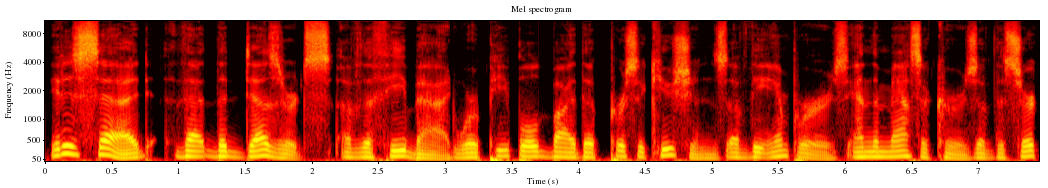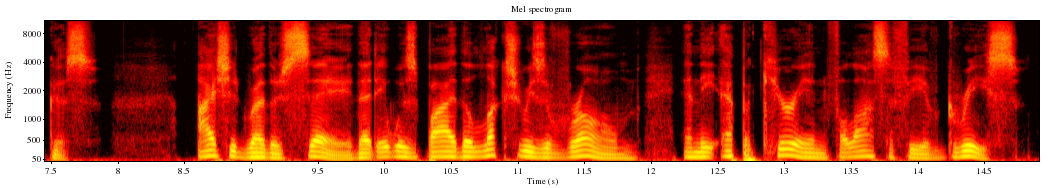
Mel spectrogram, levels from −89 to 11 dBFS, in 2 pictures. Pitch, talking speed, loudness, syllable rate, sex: 105 Hz, 165 wpm, -20 LUFS, 4.7 syllables/s, male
